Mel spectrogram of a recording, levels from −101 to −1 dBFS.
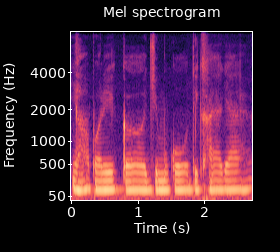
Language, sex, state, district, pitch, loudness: Hindi, male, Himachal Pradesh, Shimla, 120 Hz, -18 LUFS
